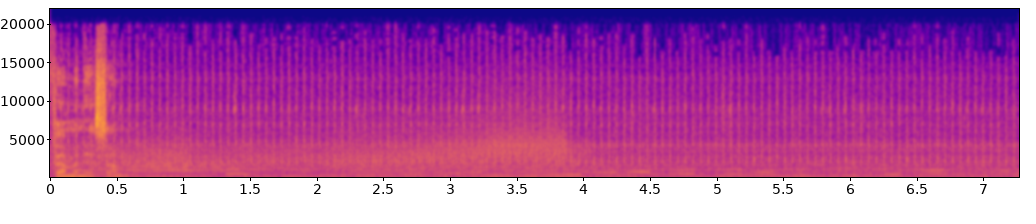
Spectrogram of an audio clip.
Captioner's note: film reel whirs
